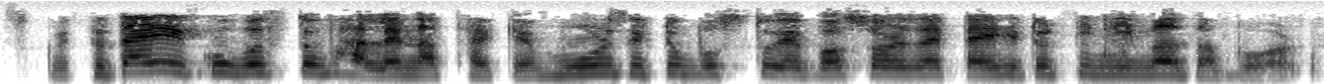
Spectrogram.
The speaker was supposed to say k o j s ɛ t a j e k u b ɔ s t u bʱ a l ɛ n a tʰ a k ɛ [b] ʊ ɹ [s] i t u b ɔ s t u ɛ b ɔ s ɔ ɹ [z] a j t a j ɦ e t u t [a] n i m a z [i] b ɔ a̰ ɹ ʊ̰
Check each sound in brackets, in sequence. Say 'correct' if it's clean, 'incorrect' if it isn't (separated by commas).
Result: incorrect, incorrect, correct, incorrect, incorrect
